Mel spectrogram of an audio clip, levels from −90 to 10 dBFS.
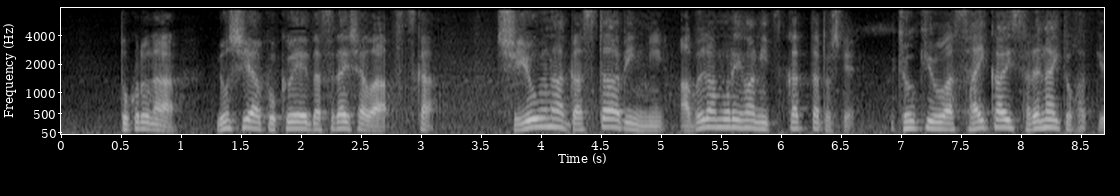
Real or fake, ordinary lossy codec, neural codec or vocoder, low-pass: fake; none; codec, 16 kHz, 1.1 kbps, Voila-Tokenizer; none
